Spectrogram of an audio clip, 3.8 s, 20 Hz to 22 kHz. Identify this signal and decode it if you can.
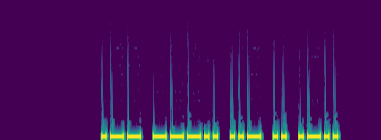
Morse code, heard as a keyed tone, about 27 wpm, 700 Hz. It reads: W8UIL
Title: K1USN SST QSO Practice - 28wpm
